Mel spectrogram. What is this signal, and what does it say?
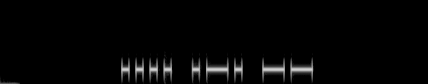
Morse code, heard as a keyed tone, about 17 wpm, 700 Hz. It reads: HRM
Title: USA Call Sign Postfixes - 3 Letters 17wpm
